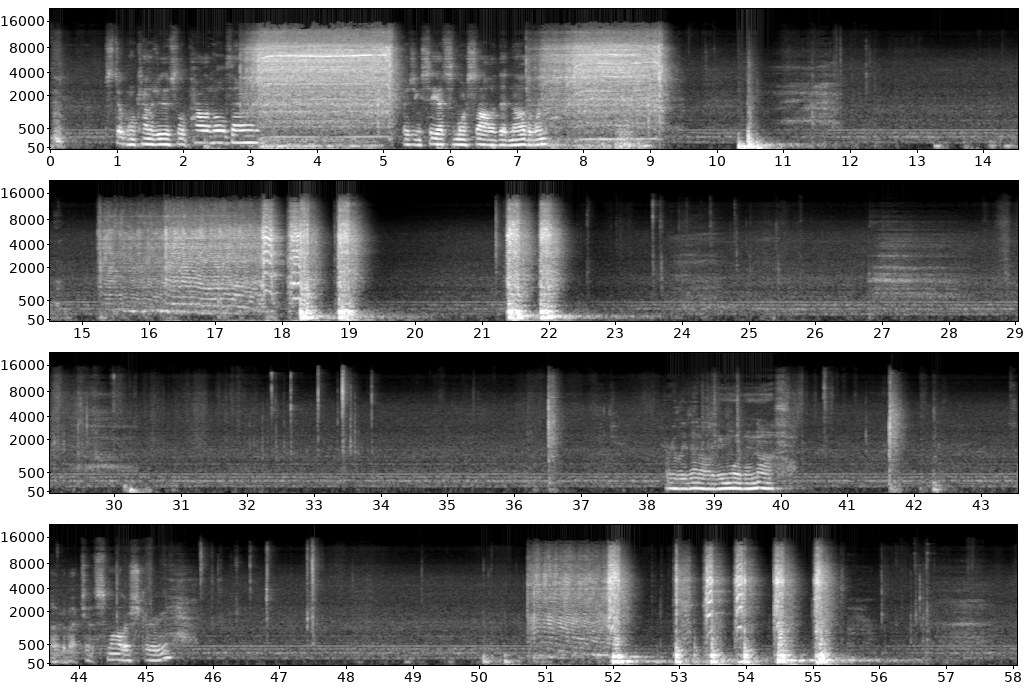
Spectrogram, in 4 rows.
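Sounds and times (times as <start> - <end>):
steady low hum: 0.0 - 58.0
power drill driving screw: 2.9 - 5.3, 7.2 - 9.4, 15.2 - 19.3, 21.4 - 22.2, 50.7 - 52.3
low thump: 10.3 - 10.9.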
